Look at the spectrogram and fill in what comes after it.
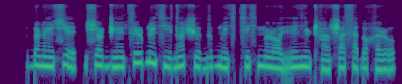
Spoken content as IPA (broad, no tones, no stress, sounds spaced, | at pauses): ɠ ɐ ɳ ẽ ɕ e | ɕ ɔ ɭ d͡ʒ ẽ t͡s i ɭ ɓ ẽ sʲ e d ã ʃ ʏ ɡ ʏ b ẽ sʲ t͡s e sʲ m ɔ̃ ɭ ɔ rʲ ã zʲ ẽ ʈʰ ã ʂ a s a ɗ ɔ h ɐ ɭ o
